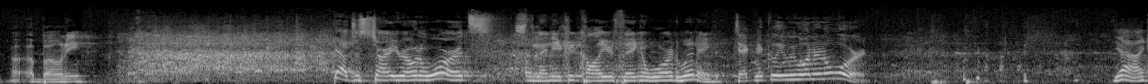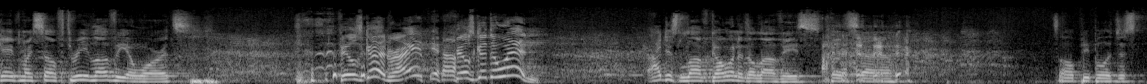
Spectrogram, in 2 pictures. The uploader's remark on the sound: Live from the Varsity Theater in Minneapolis, MN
